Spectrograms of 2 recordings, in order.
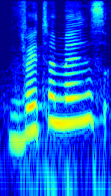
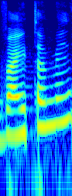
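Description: First: It is said with a British pronunciation. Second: It is said with an American pronunciation. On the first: "British pronunciation" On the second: "American pronunciation"

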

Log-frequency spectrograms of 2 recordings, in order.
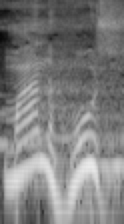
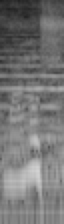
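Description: First: An h sound is heard in the middle. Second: No h sound is heard in the middle. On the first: This is the full, original form of the word. The speaker calls it right. "আসল পরিচয় হচ্ছে মানহুষ" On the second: This is a shortened form of the word. The speaker calls it wrong. "সংক্ষিপ্ত করে মানুষ"

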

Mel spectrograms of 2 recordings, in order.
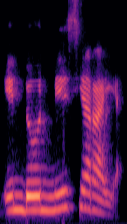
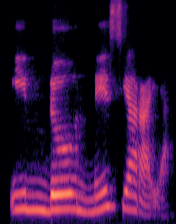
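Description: First: The vowels are slurred and unclear. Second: The vowels are opened and articulated clearly. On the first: The speaker calls it wrong. "ada juga yang masih menyampaikan" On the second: The speaker calls it right.

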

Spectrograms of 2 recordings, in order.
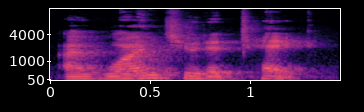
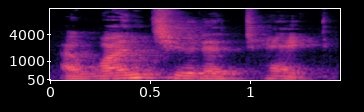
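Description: First: 'To' is reduced to a weak 'the'. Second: The same.

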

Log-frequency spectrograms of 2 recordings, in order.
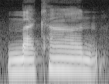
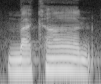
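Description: No difference in how they are said.

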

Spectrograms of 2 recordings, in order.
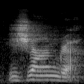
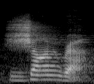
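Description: No difference in how they are said.

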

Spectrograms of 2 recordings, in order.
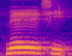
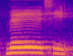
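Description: The two takes are said the same way.

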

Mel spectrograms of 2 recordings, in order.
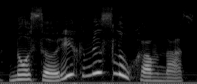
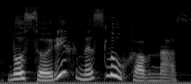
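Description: No difference in how they are said.

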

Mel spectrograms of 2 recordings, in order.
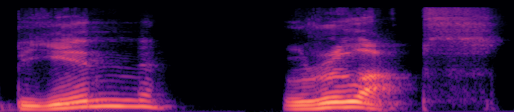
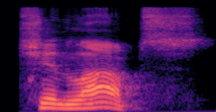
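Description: First: It starts with a b sound, extra syllables. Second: It starts with a ch sound, two syllables.

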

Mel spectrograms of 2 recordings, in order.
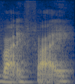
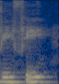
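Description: First: The word is said with English-like pronunciation. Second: The word is said with adapted local pronunciation. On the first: "Míg Mexikóban azt mondanák" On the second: "Spanyolországban is azt mondanák"

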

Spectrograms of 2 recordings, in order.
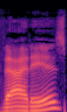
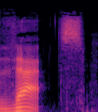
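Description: First: It is said as two full words. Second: It is said as one contracted word. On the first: "Con la contracción, that is" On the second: "pero that's"

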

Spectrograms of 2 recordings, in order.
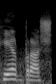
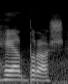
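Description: First: It is said in a standard, non-dialect pronunciation. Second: It is said in a broad Scots pronunciation. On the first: This is the proper form a parent insisted on. The speaker calls it right. "I would say it's hairbrush" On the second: This is the local slang form a parent discouraged. The speaker calls it wrong. "not hairbrush"

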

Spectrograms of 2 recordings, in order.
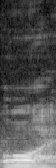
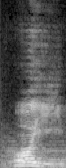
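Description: First: It sounds gruff, like calling someone rudely. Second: It sounds light and friendly, drawn out. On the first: It is a rough way to call someone. The speaker calls it wrong. "日本で使われてる、おい、お前、みたいな感じじゃなくて" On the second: It is a casual friendly hello. The speaker calls it right. "おいーって感じになるので"

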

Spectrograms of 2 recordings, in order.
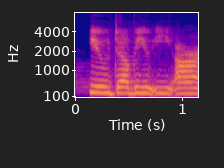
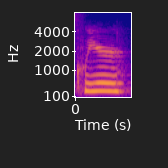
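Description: First: The name is spelled out letter by letter. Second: The name is said as one word. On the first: "I'm guessing it's just an acronym" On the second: "which I want to pronounce as queer"

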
